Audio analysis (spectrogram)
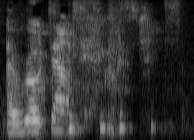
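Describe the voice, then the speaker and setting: A woman, an actress, chatting earnestly on a phone livestream from a hotel room, quick to laugh. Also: fairly high pitch, fairly bright tone, reverberant. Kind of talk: casual livestream chat.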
